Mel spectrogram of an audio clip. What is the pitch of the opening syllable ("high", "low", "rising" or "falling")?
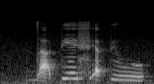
low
